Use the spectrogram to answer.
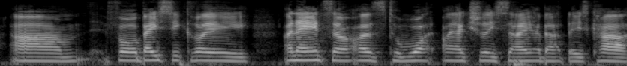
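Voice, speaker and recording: In an Australian accent, a woman speaks at a fairly slow pace with a bright, sharp tone, a very deep, low pitch and monotone, flat intonation, in a very clean recording with a silent background. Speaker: tarot reader. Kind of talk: tarot reading monologue.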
